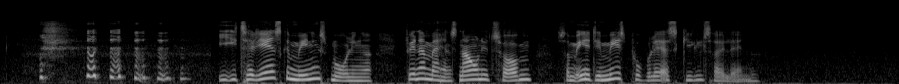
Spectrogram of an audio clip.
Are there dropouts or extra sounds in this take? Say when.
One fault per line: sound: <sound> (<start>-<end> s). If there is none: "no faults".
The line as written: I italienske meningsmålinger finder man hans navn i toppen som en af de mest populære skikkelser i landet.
sound: laugh (0.4-1.9 s)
